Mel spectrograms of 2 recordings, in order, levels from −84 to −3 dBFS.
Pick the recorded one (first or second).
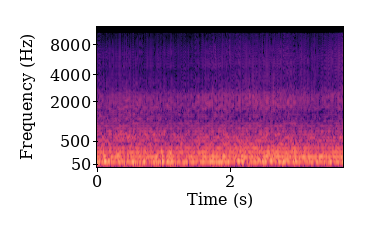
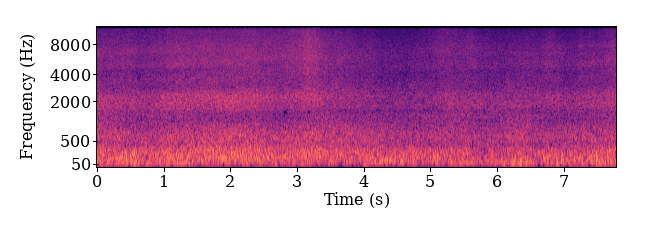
second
